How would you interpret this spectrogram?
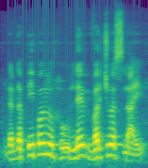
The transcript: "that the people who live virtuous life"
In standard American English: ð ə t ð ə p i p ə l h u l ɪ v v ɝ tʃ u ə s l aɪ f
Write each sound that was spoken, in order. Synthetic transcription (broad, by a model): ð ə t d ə p i p ə l h u l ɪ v v ɝ tʃ u ə s l aɪ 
